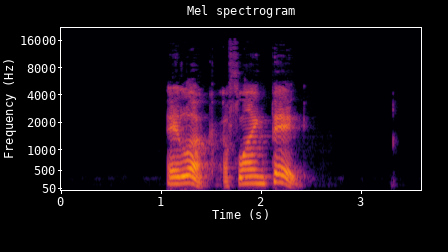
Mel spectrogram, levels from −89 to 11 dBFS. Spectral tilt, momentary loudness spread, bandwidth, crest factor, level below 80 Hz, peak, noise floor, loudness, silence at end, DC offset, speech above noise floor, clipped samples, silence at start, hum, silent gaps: -6.5 dB/octave; 11 LU; 15.5 kHz; 18 dB; -64 dBFS; -2 dBFS; -83 dBFS; -18 LUFS; 1.2 s; under 0.1%; 66 dB; under 0.1%; 1.05 s; none; none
